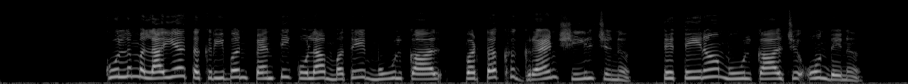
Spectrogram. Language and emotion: Dogri, neutral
